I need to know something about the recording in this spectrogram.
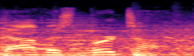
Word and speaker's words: Davis Bertans: Davis Bertans.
